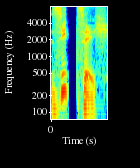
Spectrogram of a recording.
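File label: "seventy", English; iOS 4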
